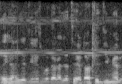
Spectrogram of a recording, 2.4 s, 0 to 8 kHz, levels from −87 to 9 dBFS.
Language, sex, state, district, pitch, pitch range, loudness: Bengali, male, West Bengal, Kolkata, 130 Hz, 125-135 Hz, -18 LUFS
